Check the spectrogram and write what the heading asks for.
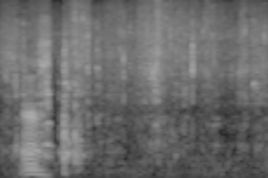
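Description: A short spoken syllable near the start, then faint rustling and crackling of dry leaf litter and debris as it is handled.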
